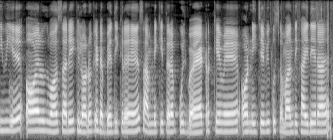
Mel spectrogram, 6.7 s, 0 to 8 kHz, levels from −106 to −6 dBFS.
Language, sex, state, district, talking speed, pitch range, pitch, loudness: Hindi, female, Uttar Pradesh, Hamirpur, 260 wpm, 185-205 Hz, 190 Hz, -16 LUFS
